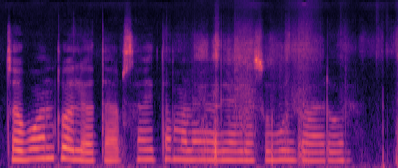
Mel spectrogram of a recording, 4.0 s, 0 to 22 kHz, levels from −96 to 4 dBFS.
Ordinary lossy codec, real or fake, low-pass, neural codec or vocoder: none; fake; none; codec, 44.1 kHz, 7.8 kbps, DAC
